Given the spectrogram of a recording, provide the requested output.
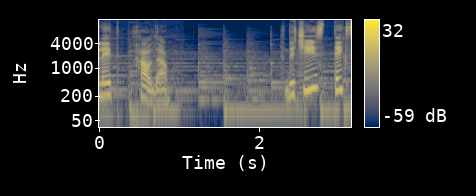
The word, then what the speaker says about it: Gouda: Depending on whether you're a native, you will pronounce it either Gouda or Gouda. So since we're talking about authentic Dutch cheese, we're going to call it Gouda.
